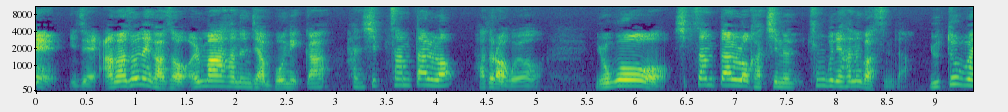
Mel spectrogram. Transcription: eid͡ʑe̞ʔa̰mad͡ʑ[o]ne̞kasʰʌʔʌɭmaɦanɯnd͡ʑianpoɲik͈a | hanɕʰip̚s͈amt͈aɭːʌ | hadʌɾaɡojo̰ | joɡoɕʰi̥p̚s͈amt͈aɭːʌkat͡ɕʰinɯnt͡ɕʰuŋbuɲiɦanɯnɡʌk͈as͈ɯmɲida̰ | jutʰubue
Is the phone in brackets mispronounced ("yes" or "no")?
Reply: no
